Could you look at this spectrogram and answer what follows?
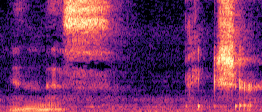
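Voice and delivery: soft whispered aside. Real, not acted. Reader sharing a quiet aside with the child, whispered. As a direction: breathe it like a secret.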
